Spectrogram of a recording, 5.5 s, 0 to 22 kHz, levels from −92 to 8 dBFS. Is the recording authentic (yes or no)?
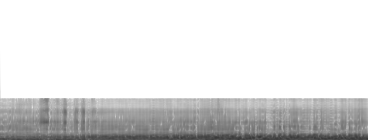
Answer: no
